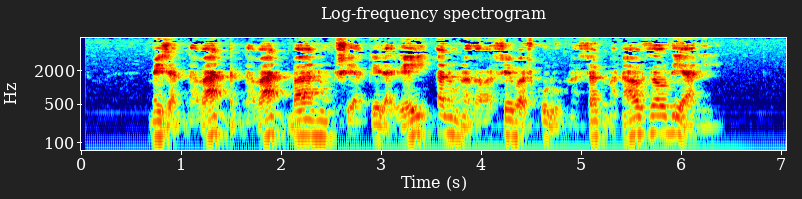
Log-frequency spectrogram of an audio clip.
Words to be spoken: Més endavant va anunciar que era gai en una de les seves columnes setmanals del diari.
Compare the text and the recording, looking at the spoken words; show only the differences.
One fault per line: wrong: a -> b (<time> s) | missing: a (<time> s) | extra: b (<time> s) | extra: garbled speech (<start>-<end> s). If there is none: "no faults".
extra: endavant (1.5 s)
